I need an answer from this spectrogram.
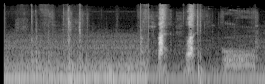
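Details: Shiba Inu reacting to mountain goats at Bow Lake, Banff National Park, in the Canadian Rockies of Alberta. Two short, abrupt barks about half a second apart rise above a steady low engine-like rumble and wind.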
